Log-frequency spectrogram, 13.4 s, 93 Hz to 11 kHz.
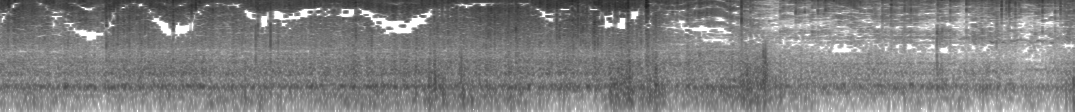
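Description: Inmotion V5F electric unicycle rolling over a dirt path: tyre crunching and rumbling on the ground with a steady low hum, and a couple of louder bumps past the middle. The sound grows quieter and duller over the last few seconds.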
